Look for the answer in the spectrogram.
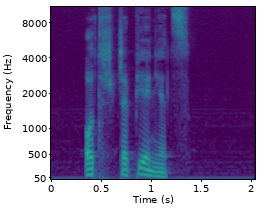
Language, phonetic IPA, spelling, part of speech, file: Polish, [ˌɔṭʃt͡ʃɛˈpʲjɛ̇̃ɲɛt͡s], odszczepieniec, noun, Pl-odszczepieniec.ogg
